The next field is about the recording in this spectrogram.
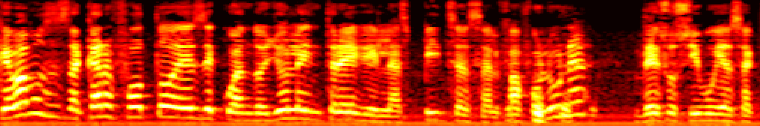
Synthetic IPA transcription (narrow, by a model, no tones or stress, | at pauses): ke̞βamo̞sasakaɾfo̞t̪o̞e̞zðe̞kwand̪o̞ʝo̞le̞ːnt̪ɾe̞ɣe̞laspit̪sasalfafoluna | ðeso̞siβo̞jasak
